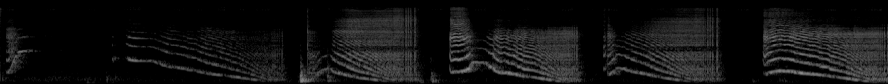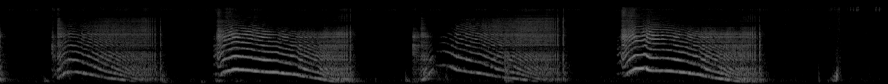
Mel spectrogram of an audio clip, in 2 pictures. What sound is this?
Creaky door opened and closed.
creak, door, field-recording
